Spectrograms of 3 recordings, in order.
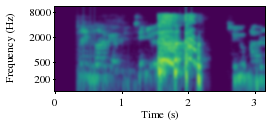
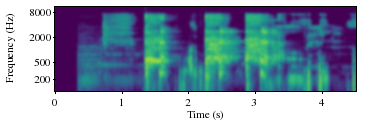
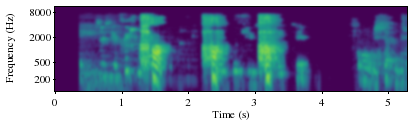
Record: {"cough_length": "3.2 s", "cough_amplitude": 30958, "cough_signal_mean_std_ratio": 0.41, "three_cough_length": "4.5 s", "three_cough_amplitude": 32767, "three_cough_signal_mean_std_ratio": 0.49, "exhalation_length": "5.3 s", "exhalation_amplitude": 32280, "exhalation_signal_mean_std_ratio": 0.38, "survey_phase": "beta (2021-08-13 to 2022-03-07)", "age": "45-64", "gender": "Male", "wearing_mask": "No", "symptom_cough_any": true, "symptom_runny_or_blocked_nose": true, "symptom_sore_throat": true, "symptom_headache": true, "smoker_status": "Never smoked", "respiratory_condition_asthma": false, "respiratory_condition_other": false, "recruitment_source": "REACT", "submission_delay": "0 days", "covid_test_result": "Positive", "covid_test_method": "RT-qPCR", "covid_ct_value": 25.0, "covid_ct_gene": "E gene", "influenza_a_test_result": "Negative", "influenza_b_test_result": "Negative"}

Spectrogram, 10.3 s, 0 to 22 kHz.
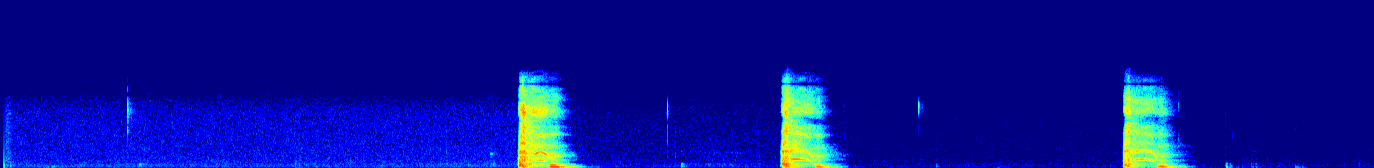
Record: {"three_cough_length": "10.3 s", "three_cough_amplitude": 19274, "three_cough_signal_mean_std_ratio": 0.22, "survey_phase": "beta (2021-08-13 to 2022-03-07)", "age": "65+", "gender": "Female", "wearing_mask": "No", "symptom_none": true, "smoker_status": "Never smoked", "respiratory_condition_asthma": false, "respiratory_condition_other": false, "recruitment_source": "Test and Trace", "submission_delay": "-1 day", "covid_test_result": "Negative", "covid_test_method": "LFT"}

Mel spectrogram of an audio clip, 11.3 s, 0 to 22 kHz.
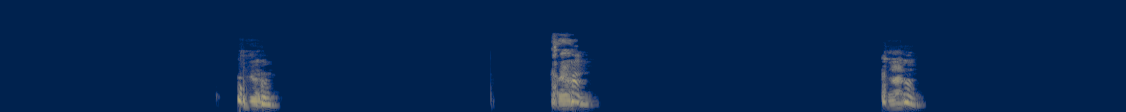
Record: {"three_cough_length": "11.3 s", "three_cough_amplitude": 28688, "three_cough_signal_mean_std_ratio": 0.23, "survey_phase": "beta (2021-08-13 to 2022-03-07)", "age": "65+", "gender": "Female", "wearing_mask": "No", "symptom_cough_any": true, "symptom_runny_or_blocked_nose": true, "symptom_sore_throat": true, "symptom_change_to_sense_of_smell_or_taste": true, "symptom_onset": "7 days", "smoker_status": "Ex-smoker", "respiratory_condition_asthma": false, "respiratory_condition_other": true, "recruitment_source": "Test and Trace", "submission_delay": "1 day", "covid_test_result": "Positive", "covid_test_method": "RT-qPCR", "covid_ct_value": 18.2, "covid_ct_gene": "ORF1ab gene", "covid_ct_mean": 19.1, "covid_viral_load": "530000 copies/ml", "covid_viral_load_category": "Low viral load (10K-1M copies/ml)"}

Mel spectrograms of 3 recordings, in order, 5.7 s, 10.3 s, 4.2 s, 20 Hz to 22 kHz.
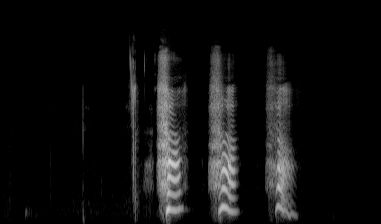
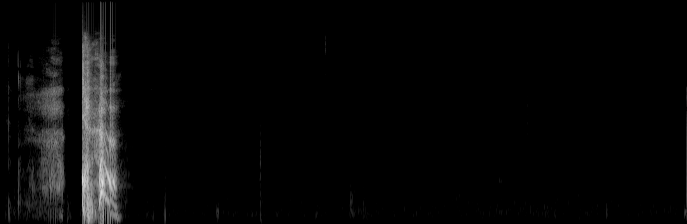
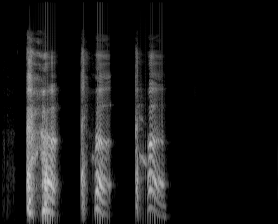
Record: {"exhalation_length": "5.7 s", "exhalation_amplitude": 31204, "exhalation_signal_mean_std_ratio": 0.31, "cough_length": "10.3 s", "cough_amplitude": 32768, "cough_signal_mean_std_ratio": 0.15, "three_cough_length": "4.2 s", "three_cough_amplitude": 32767, "three_cough_signal_mean_std_ratio": 0.34, "survey_phase": "beta (2021-08-13 to 2022-03-07)", "age": "45-64", "gender": "Female", "wearing_mask": "No", "symptom_none": true, "smoker_status": "Never smoked", "respiratory_condition_asthma": false, "respiratory_condition_other": false, "recruitment_source": "REACT", "submission_delay": "1 day", "covid_test_result": "Negative", "covid_test_method": "RT-qPCR", "influenza_a_test_result": "Negative", "influenza_b_test_result": "Negative"}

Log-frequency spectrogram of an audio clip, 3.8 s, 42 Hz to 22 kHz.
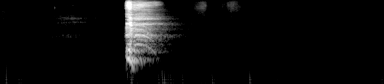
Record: {"cough_length": "3.8 s", "cough_amplitude": 11660, "cough_signal_mean_std_ratio": 0.2, "survey_phase": "beta (2021-08-13 to 2022-03-07)", "age": "45-64", "gender": "Male", "wearing_mask": "No", "symptom_cough_any": true, "symptom_runny_or_blocked_nose": true, "symptom_fatigue": true, "symptom_change_to_sense_of_smell_or_taste": true, "symptom_loss_of_taste": true, "symptom_onset": "3 days", "smoker_status": "Ex-smoker", "respiratory_condition_asthma": false, "respiratory_condition_other": false, "recruitment_source": "Test and Trace", "submission_delay": "2 days", "covid_test_result": "Positive", "covid_test_method": "RT-qPCR", "covid_ct_value": 19.0, "covid_ct_gene": "ORF1ab gene", "covid_ct_mean": 19.6, "covid_viral_load": "370000 copies/ml", "covid_viral_load_category": "Low viral load (10K-1M copies/ml)"}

